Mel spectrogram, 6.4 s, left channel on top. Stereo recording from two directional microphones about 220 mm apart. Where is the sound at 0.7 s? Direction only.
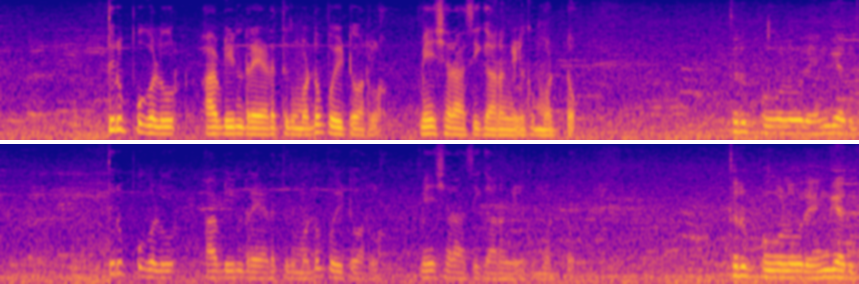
45° left (ahead or behind).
